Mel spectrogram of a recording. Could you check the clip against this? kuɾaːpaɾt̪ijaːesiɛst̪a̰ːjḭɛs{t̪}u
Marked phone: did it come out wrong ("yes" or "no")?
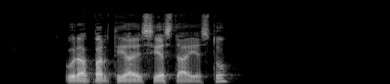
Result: no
